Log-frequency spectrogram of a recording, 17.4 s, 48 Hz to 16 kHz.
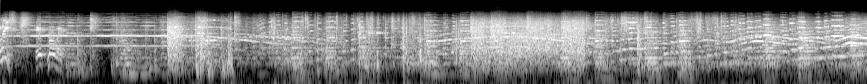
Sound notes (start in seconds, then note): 8.4 siren wails; 9.2 guns fire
